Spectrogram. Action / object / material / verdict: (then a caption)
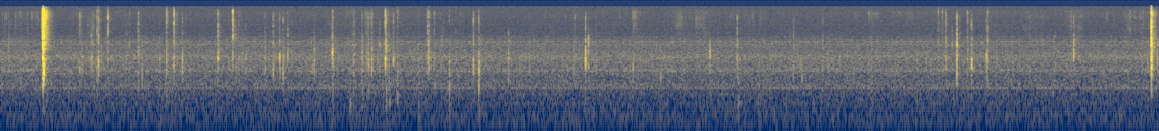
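scrape / plastic-wrapped pocket tissue pack / plastic film / none. Fingernails scratch and rub the plastic film of a small, soft pocket tissue pack held in the hands while fingers squeeze it. The result is quiet, scattered, crisp crinkles and sharp ticks with bright edges over a faint, steady mid-pitched hum, with the loudest snap near the start.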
